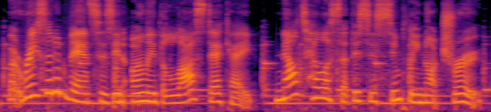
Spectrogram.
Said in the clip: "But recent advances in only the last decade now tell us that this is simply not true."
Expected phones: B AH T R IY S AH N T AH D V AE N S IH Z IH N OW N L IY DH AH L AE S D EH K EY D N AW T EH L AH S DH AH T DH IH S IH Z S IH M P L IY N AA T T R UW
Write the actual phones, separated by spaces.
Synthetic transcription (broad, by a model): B AH T R IY S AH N T AH D V AE N S IH Z IH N OW N L IY DH AH L AE S D EH K EY D N AW T EH L AH S DH AH T DH IH S IH Z S IH M P L IY N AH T T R UW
